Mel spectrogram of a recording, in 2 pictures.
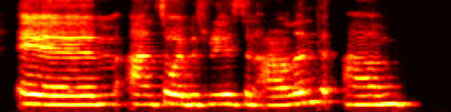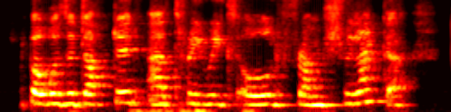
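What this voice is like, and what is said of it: Irish accent. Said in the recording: “As you can probably tell by my voice, I am Irish.”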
